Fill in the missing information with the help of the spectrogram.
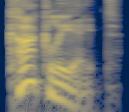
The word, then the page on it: cochleate: British English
